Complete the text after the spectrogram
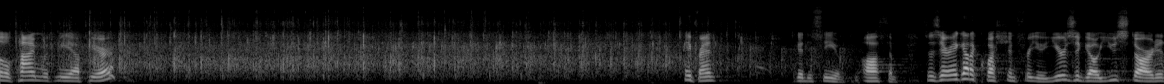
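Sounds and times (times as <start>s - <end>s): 
speech: 0.0s - 1.4s, 6.8s - 7.3s, 8.0s - 11.6s
audience applause welcoming a guest to the stage: 0.0s - 8.6s.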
